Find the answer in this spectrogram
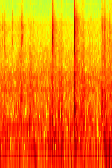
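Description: Near silence with two faint soft taps about a second in, a sponge dabbing ink onto card.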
